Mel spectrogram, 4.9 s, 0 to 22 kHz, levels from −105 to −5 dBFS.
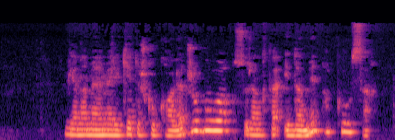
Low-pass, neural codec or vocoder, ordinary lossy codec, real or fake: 14.4 kHz; none; MP3, 48 kbps; real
